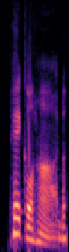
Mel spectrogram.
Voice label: "pickelhaube", American

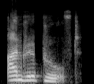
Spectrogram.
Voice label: "Unreproved", Indian

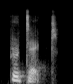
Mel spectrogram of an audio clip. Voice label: "protect", Indian; Dictionary

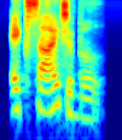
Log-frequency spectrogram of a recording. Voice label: "excitable", Indian

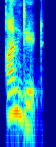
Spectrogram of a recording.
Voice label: "undid", Indian

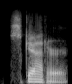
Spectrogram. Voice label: "scatter", American

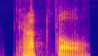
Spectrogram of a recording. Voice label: "cupful", American

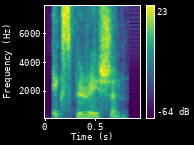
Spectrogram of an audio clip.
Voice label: "expiration", Indian

